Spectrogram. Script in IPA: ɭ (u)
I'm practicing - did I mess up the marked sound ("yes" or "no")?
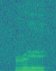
yes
